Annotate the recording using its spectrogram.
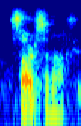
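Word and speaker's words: Sassenach: I know it's still pronounced Sarsenok.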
